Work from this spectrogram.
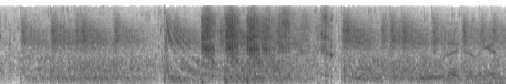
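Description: Video game gunfire in a crowded, noisy mix, with sharp bursts around the middle over a continuous rumbling mechanical din of millstones, without clear speech.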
